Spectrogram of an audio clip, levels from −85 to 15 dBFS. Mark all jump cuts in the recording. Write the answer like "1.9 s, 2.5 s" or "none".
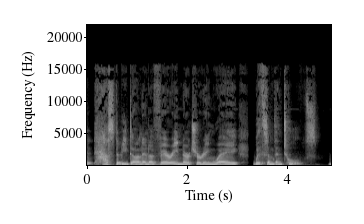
3.2 s, 3.7 s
